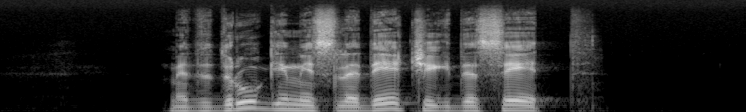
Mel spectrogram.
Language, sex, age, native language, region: Slovenian, male, 50-59, Slovenian, Savinja region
